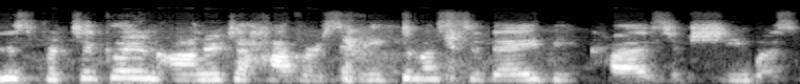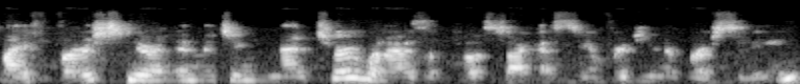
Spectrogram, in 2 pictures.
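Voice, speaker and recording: A woman speaks at a high pitch with a bright, sharp tone, a fairly quick pace and hardly any pauses. Her loudness swings widely while her pitch varies in an ordinary way, in a dry, close sound with no echo. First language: not English. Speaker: neuroimaging researcher introducing a speaker. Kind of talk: speaker introduction. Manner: fast.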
